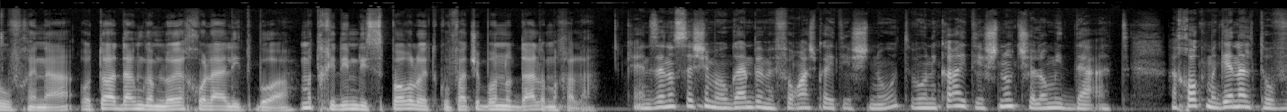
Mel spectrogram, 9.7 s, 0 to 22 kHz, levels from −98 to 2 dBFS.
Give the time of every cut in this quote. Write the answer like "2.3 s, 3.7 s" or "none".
2.3 s, 3.5 s, 4.0 s, 6.1 s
